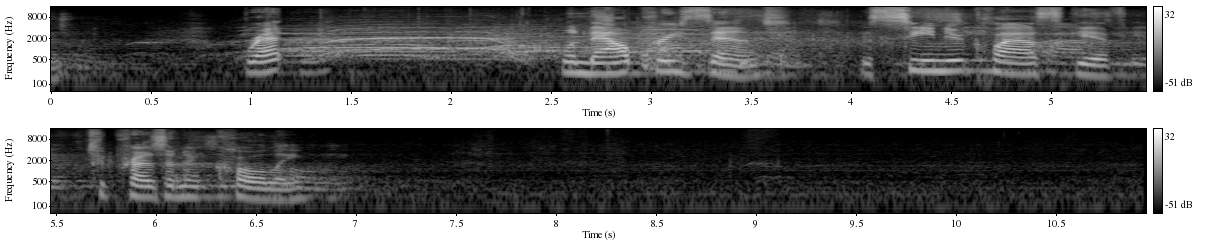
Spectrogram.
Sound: applause

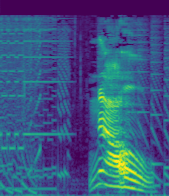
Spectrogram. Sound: death audio

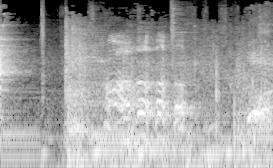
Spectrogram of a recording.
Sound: laughing

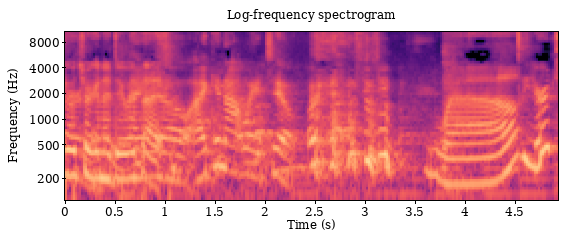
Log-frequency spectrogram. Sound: giggles

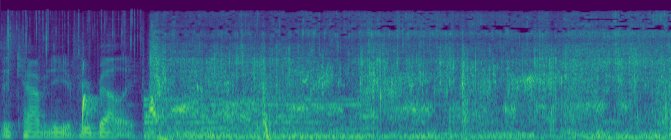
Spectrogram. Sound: blood squelches

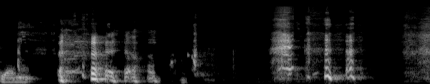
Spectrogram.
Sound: laugh

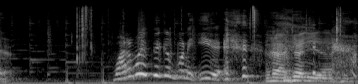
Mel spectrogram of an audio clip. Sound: laughs

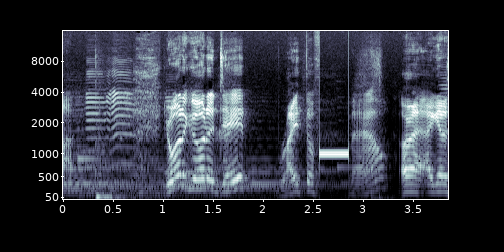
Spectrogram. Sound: beep

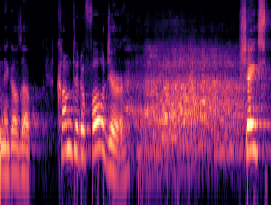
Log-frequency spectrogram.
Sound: audience laughing

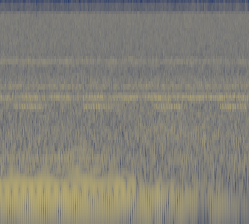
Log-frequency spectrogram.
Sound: crickets chirping; distant riverboat horn

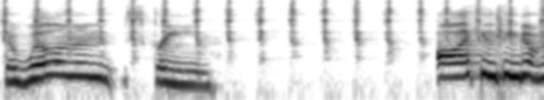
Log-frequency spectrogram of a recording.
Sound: ticking nosies

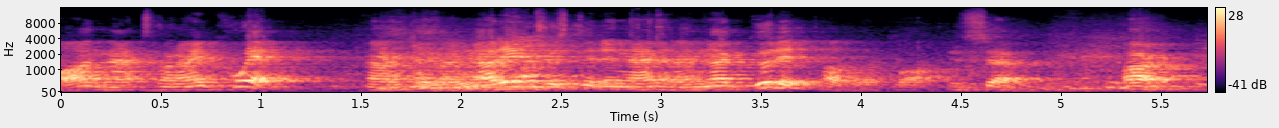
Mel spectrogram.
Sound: laughter

